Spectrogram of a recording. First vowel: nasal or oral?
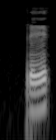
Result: oral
